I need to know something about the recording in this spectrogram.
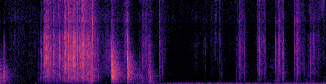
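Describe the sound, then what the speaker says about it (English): Tarot cards being shuffled by hand, a couple of brisk riffling bursts followed by sharp taps and soft card clicks, close and fairly quiet over a low steady hum. "Two more shuffles for Cancer."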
